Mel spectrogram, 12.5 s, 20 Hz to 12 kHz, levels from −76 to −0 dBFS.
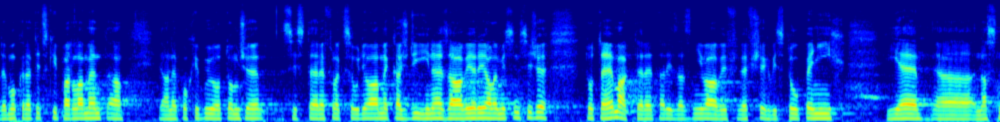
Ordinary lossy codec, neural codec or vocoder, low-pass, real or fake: AAC, 48 kbps; none; 10.8 kHz; real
